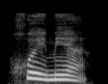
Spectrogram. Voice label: "会面", Chinese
